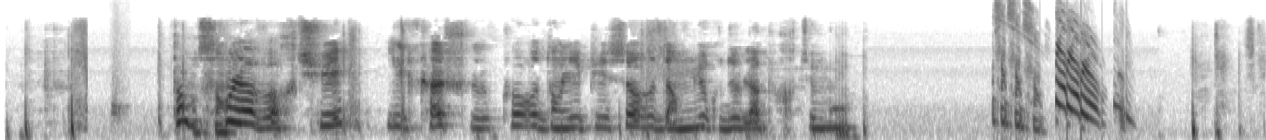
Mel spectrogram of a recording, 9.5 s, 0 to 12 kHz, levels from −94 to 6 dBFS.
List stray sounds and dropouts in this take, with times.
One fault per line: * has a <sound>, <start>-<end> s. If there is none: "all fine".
* has a whoosh, 0.8-1.0 s
* has a chirp, 7.4-8.5 s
